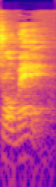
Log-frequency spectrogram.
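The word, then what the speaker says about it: Fromme: I even know how to pronounce her name correctly. Oh. Do you? No, what is it? It's Frome.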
